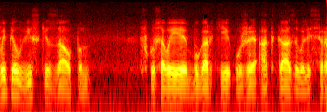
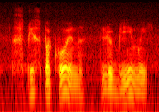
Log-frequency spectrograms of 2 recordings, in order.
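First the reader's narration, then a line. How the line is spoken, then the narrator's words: Barely audible. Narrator (Russian): сказала она едва слышно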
